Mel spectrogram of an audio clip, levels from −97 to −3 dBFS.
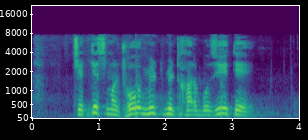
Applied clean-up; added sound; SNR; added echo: neural separator model SepFormer DNS4.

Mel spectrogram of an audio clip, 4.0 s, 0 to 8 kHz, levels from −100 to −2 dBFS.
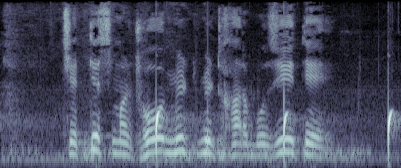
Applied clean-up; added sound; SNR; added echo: none; Explosion; -1 dB; none.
